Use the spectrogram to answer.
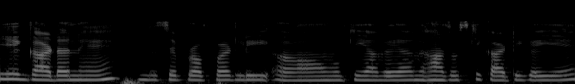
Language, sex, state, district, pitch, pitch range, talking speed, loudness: Hindi, female, Bihar, Madhepura, 205 Hz, 200-210 Hz, 155 wpm, -44 LUFS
